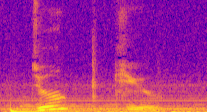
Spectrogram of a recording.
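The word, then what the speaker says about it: 十九: ju Nana Ju Hachi Ju Q nah kalau ini pakainya ya bukan ku kalau ku tadi digunakan untuk jam sama bulan ya keterangan waktu nah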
